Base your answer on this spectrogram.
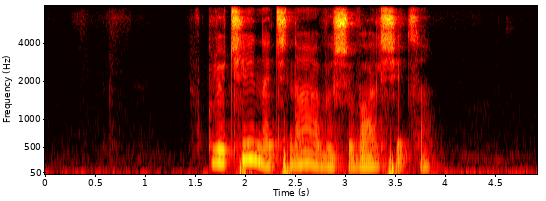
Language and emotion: Russian, sad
